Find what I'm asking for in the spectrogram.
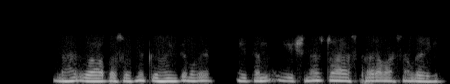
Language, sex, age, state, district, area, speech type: Kashmiri, male, 18-30, Jammu and Kashmir, Pulwama, urban, conversation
